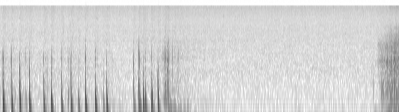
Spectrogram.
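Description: A large, round, flat, solid cork board is tapped and scratched with fingernails. A quick run of dull, low taps is followed by a short pause and a tighter burst of taps that trail off. After a stretch of near silence, a soft, rising scratching sound comes in at the end.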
